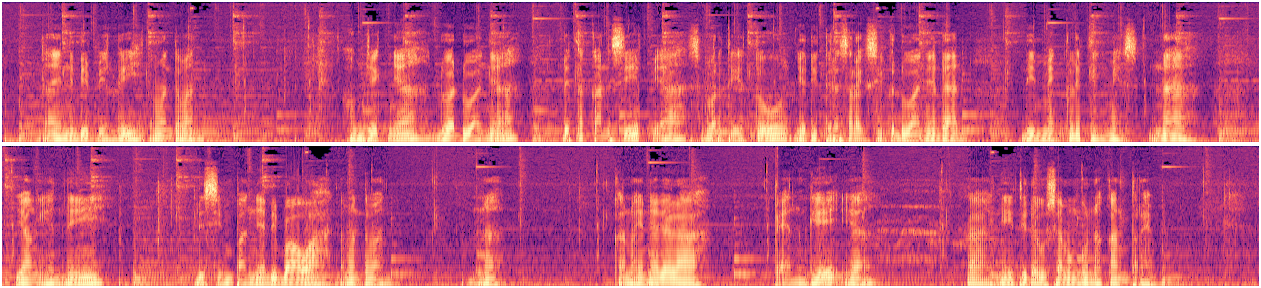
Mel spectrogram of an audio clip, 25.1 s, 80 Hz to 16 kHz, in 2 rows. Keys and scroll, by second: 8.6 ctrl+z, 12.3 c, 13.7 ctrl+z, 14.4 ctrl+shift+z, 15.0 v.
